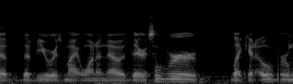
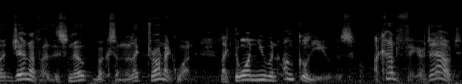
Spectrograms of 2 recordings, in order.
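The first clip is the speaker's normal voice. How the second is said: daft put-on voice, high and swooping; 8 semitones higher than usual. Speaking to Jennifer as a character in a story scene, in a stupid voice. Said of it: "I'm doing stupid voices".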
